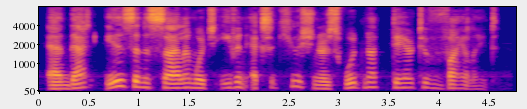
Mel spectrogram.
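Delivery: high, energetic pleading; passionate La Valliere. A narrator's reading. La Valliere pleads for Fouquet, passionate and energetic. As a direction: argue fervently in a high voice. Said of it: "the passionate energy of her voice".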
